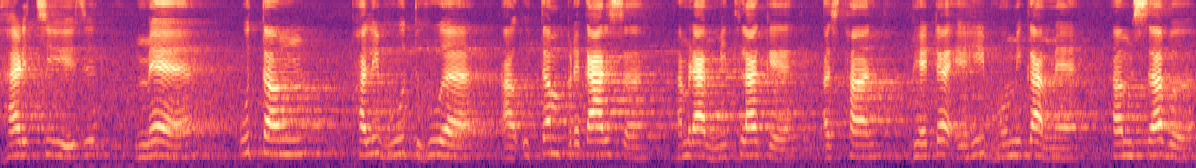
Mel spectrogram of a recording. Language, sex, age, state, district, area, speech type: Maithili, female, 45-60, Bihar, Supaul, urban, spontaneous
